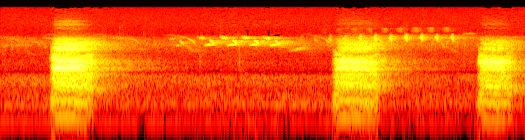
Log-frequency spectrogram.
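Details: Barking male roe deer: three gruff, explosive barks, the first alone and the last two closer together, each harsh and throaty, with small birds twittering softly in the gaps between them.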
